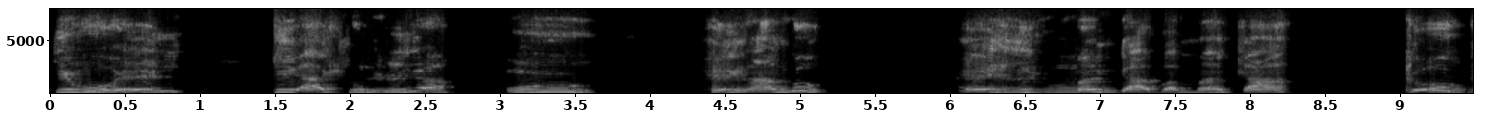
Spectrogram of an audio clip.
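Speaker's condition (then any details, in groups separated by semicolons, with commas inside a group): Cerebral palsy; physical disability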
